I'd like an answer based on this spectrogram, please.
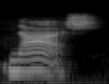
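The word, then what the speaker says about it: Knotacent: toss the seat of the Lord not dissent pronounced as if written nosh but it is not necessary to pronounce either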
